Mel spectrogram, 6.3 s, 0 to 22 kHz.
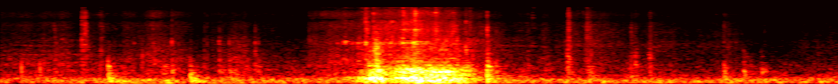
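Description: Oil filter on a 4.7L 2UZ-FE V8 being turned off by a gloved hand after being broken loose: light clicks and rubbing, with a louder muffled swell lasting about a second, about three seconds in.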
